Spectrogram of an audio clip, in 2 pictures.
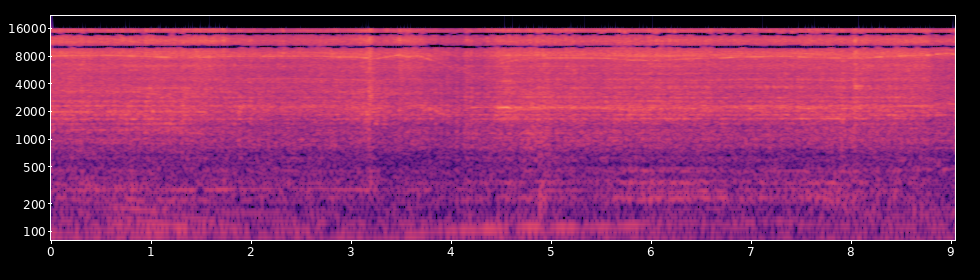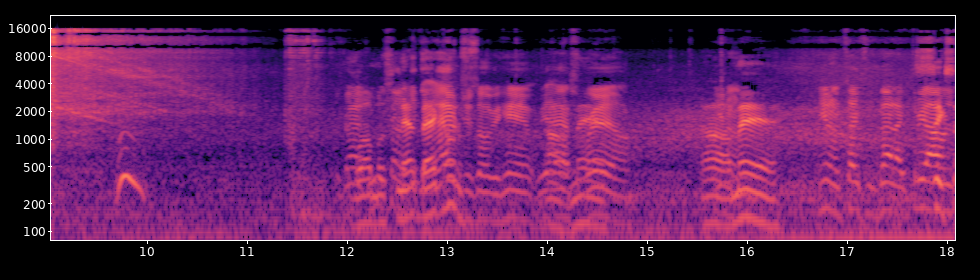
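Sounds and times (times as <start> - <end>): power tool grinding metal: 0.0 - 11.1.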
